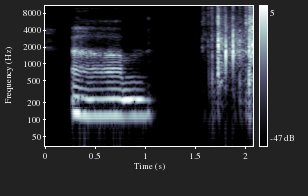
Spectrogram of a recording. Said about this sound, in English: So that loud noise, right? I'm shuffling some cards for us.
